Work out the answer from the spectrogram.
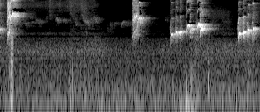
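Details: Greater green leafbird, a kebo-type former contest bird, gives scattered harsh notes and faint whistles, then short loud bursts of rising whistled notes near the end.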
